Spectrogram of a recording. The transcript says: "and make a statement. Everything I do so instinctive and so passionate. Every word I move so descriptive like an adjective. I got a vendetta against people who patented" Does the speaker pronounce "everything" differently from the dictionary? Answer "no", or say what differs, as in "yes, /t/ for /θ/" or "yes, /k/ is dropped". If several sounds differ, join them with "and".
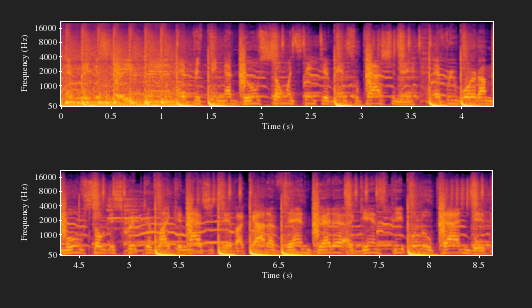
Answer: no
